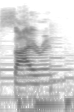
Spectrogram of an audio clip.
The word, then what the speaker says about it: Psyren: So our first manga series that we're all going to chew into is going to be called Siren. It's spelled P-S-Y-R-E-N.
